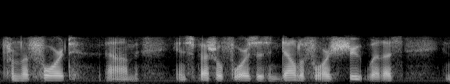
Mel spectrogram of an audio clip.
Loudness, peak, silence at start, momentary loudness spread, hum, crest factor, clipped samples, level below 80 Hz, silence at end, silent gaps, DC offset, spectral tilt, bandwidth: -21 LUFS; -4 dBFS; 0 s; 15 LU; none; 18 dB; under 0.1%; -76 dBFS; 0 s; none; under 0.1%; -7 dB/octave; 4 kHz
